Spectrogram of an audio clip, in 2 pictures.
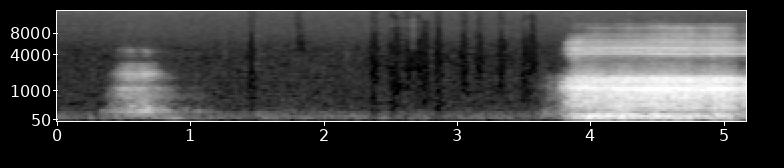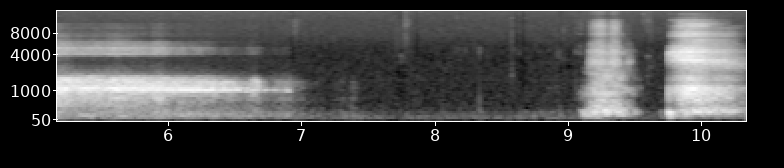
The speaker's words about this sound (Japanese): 私の吐息感じる？私の口の中、あったかそうでしょ。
